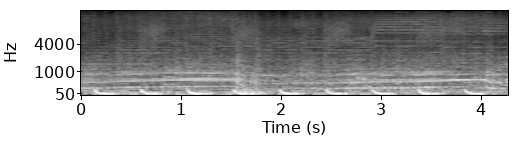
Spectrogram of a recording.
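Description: Race car engine in Horizon Chase Turbo, Dominic Toretto's car on a Chile track, a loud buzzing engine with a climbing pitch that drops back at each gear shift, repeating through the whole clip.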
